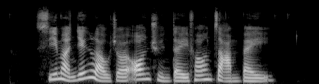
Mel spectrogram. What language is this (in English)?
Cantonese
